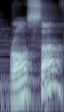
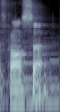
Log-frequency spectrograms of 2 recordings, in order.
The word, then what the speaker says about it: França: França? How do you say that The C is just an S when it has the cedilla on it, right? Uh Abel de França.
